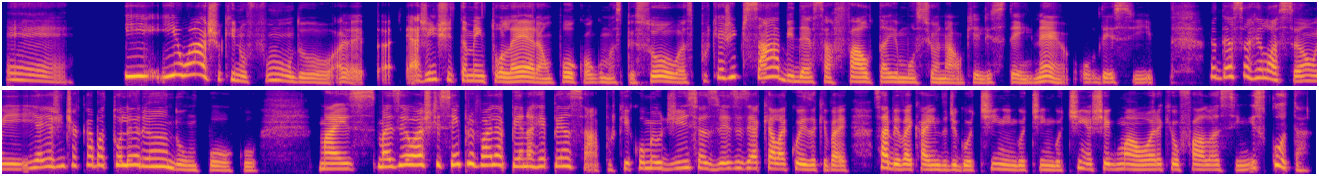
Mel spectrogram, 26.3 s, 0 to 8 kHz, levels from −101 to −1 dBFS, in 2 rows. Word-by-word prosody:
É. 200 -8 -7 0.6
E 355 -1 +6
e - - +8
eu 390 -1 +3
acho 405 -3 +3
que, 235 - -5
no 185 -3 -2
fundo, 160 -9 -5
eh, - - -5 0.2
a - - -7
a - - +4
a - - 0
gente 235 +1 -1
também 190 -1 -2
tolera 160 -3 +3
um 135 - -6
pouco 155 +2 -3
algumas 140 -1 -6
pessoas 145 0 -1
porque 195 +10 -11
a - - 0
gente 330 +3 0
sabe 285 - +3
dessa 160 -2 -2
falta 160 -1 -1
emocional 140 -4 -4
que 135 - -9
eles 130 0 -7
têm, 130 -4 -5
né, 155 -2 0
ou 145 0 -12
desse 140 -3 -7 0.6
é, 330 - -3
dessa 340 +3 -1
relação 225 - -1
e 185 +2 -1
e - - +1
aí 250 +2 -1
a - - +1
gente 285 +3 -3
acaba 320 +1 -2
tolerando 280 - +2
um 155 -1 -4
pouco. 135 -3 -6 0.6
Mas 190 -1 +3
mas 265 +2 +2
eu 335 +1 +6
acho 335 +2 +6
que 335 - +3
sempre 350 +3 +5
vale 320 0 +3
a 325 - +2
pena 275 -3 0
repensar 275 0 -1
porque, 170 +5 -6
como 215 0 -3
eu 210 0 +1
disse, 220 +5 -3
às 195 -5 -2
vezes 205 +2 -1
é 215 - +2
aquela 200 -3 +2
coisa 175 -2 +2
que 160 - -8
vai 160 -1 0 0.3
sabe, 225 -7 +6
vai 175 -1 +4
caindo 165 -2 0
de 165 +1 -1
gotinha 170 +4 -2
em 160 - -2
gotinha 155 +1 -4
em - - -2
gotinha, 180 +6 -2
chega 175 0 +1
uma 180 -2 +2
hora 170 +1 0
que 175 - -7
eu 175 - +2
falo 165 0 -2
assim: 160 -1 -5
"Escuta! 225 - 0
185 Hz, 185 wpm, -23 LUFS, -, 0.6 s, e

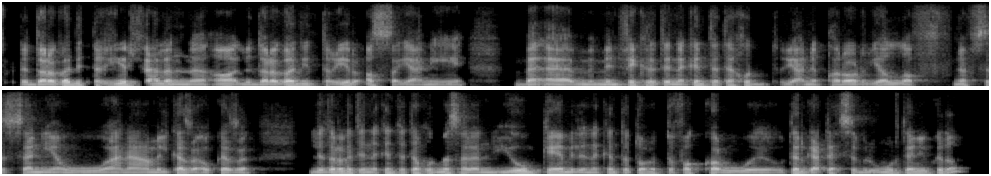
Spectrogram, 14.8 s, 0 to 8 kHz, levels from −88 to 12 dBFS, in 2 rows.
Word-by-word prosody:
للدرجة 95 +6 +6
دي 140 0 +3
التغيير 130 +1 +1
فعلًا 105 -7 +2
آه، 120 +1 +3
للدرجة 95 +5 +4
دي 125 0 -1
التغيير 125 0 -3
أثَّ 125 0 -1
يعني 90 -1 -5 0.4
بقى 90 -3 +2
م - - -7
من 95 +1 -1
فكرة 125 +2 0
إنك 100 +4 +1
أنت 125 - 0
تاخد 120 -7 -4
يعني 90 +2 -3
قرار 95 +2 +1
يالَّا 110 +2 0
في - - -11
نفس 115 0 -5
الثانية 110 -4 -2
وأنا 90 +1 -3
أعمل 105 -4 -2
كذا 115 +3 +2
أو - - -1
كذا، 110 -2 -1 0.4
لدرجة 115 +5 +2
إنك 110 +3 -3
أنت 125 -2 -3
تاخد 120 -1 0
مثلًا 110 -5 0
يوم 115 +7 +2
كامل 125 -4 +2
إنك 95 0 -5
أنت 120 - -2
تقعد 125 0 -2
تفكّر 120 - 0
و 90 -1 -3 0.3
وترجع 90 - +2
تحسب - - -4
الأمور 115 +6 -3
تاني 125 +1 0
وكده؟ 275 - -3
110 Hz, 180 wpm, -22 LUFS, 95-125 Hz, 0.4 s, للدرجة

